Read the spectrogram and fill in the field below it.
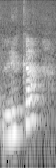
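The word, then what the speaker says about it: Lykke: and i used um i like the way andrew mary says lucca but i think it's actually pronounced liquor needles and l-y-k-k-e the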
